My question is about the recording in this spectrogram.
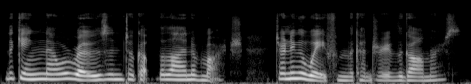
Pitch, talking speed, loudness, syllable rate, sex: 215 Hz, 240 wpm, -17 LUFS, 6.0 syllables/s, female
